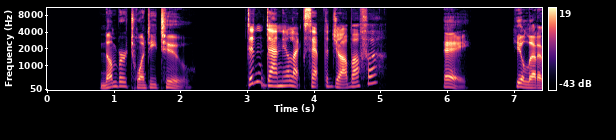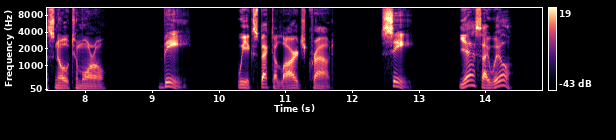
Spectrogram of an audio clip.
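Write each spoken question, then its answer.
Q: Didn't Daniel accept the job offer?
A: A: He'll let us know tomorrow.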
